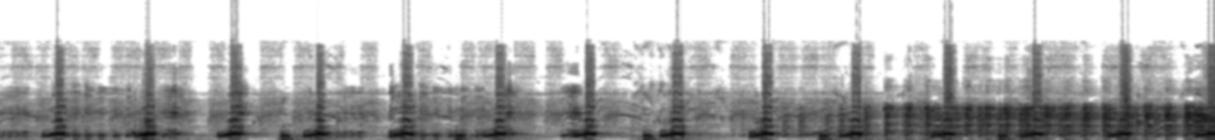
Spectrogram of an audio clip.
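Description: A bird's short rising call repeated rapidly and evenly, about two to three calls a second, each with a sharp click; from about four seconds in a high, buzzy chirping joins.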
